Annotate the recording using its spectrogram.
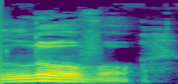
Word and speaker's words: Louisville: So my first cultural artifact is Louisville, which apparently is how you say it, Louisville, like you got a mouthful of marbles.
